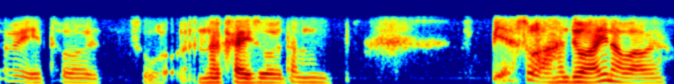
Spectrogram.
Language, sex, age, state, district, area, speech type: Gujarati, male, 18-30, Gujarat, Anand, urban, conversation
